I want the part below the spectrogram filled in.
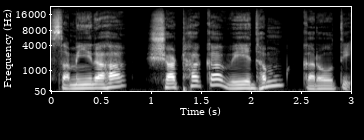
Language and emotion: Sanskrit, neutral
